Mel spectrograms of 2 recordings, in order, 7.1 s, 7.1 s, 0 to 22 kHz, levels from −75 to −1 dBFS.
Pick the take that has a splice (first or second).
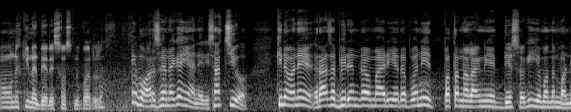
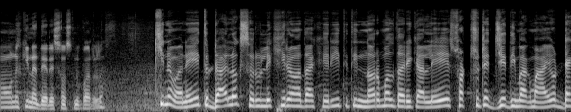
first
